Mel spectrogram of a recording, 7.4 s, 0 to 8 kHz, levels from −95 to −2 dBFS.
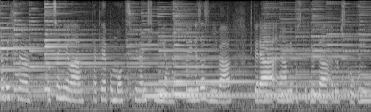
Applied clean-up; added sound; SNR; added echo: none; Harp; 0 dB; none.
